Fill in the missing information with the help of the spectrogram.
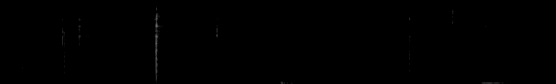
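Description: A few yellow-rimmed solid plastic game tokens are held in one hand and riffled and clicked between the fingers and nails. Sharp, bright chip-on-chip clicks come in short bursts separated by brief pauses, each dying away almost instantly at a quiet level.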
